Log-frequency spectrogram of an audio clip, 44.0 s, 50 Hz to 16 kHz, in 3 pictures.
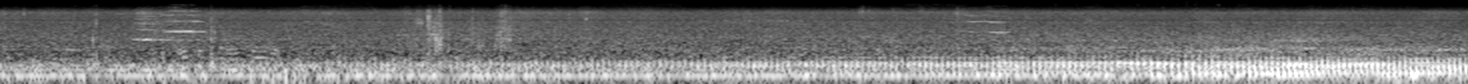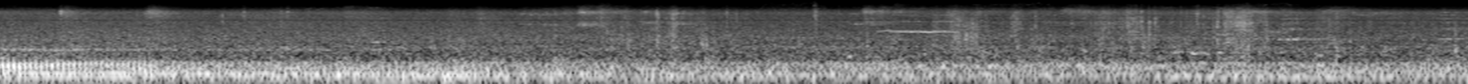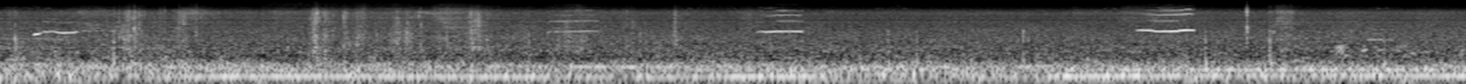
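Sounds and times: low outdoor hum: 0:00.0 - 0:44.0
vehicle engine rumbling: 0:00.0 - 0:44.0
soft rustles and clicks: 0:30.3 - 0:34.8
faint short whistle: 0:40.7 - 0:41.4.

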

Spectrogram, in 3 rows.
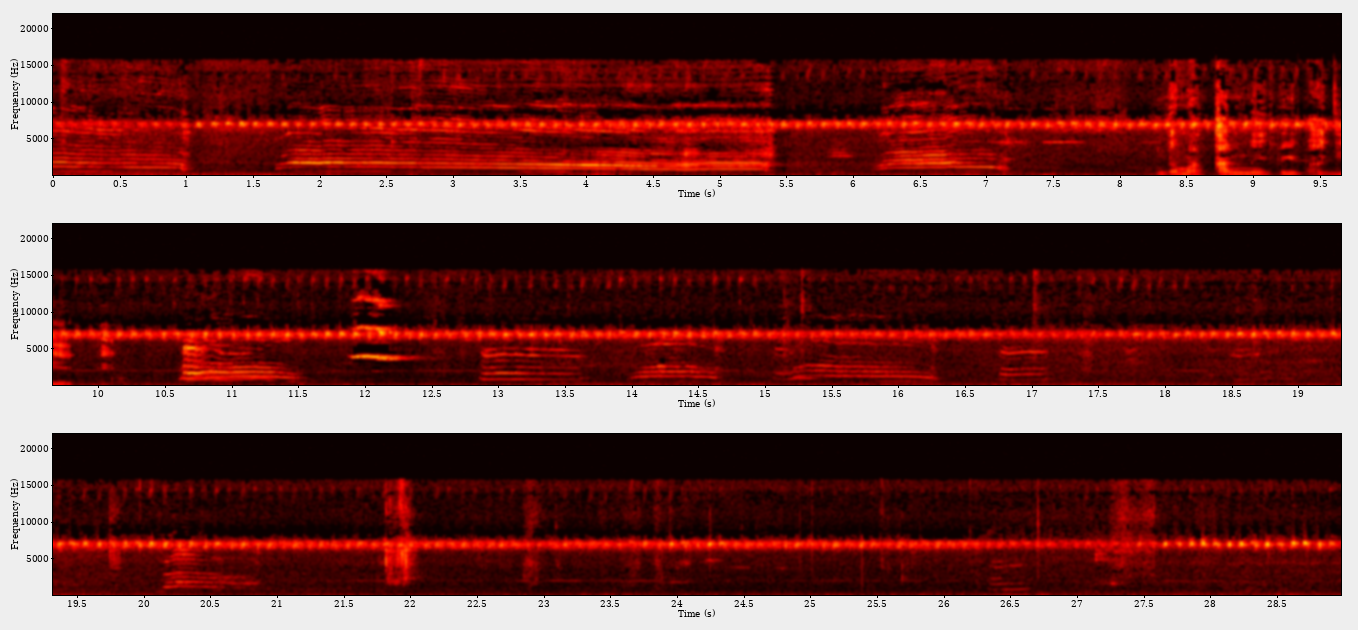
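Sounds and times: cats meowing: 0:00.0 - 0:05.5, 0:06.2 - 0:07.3, 0:10.6 - 0:11.6, 0:12.8 - 0:17.5, 0:19.7 - 0:20.9, 0:26.2 - 0:26.8.

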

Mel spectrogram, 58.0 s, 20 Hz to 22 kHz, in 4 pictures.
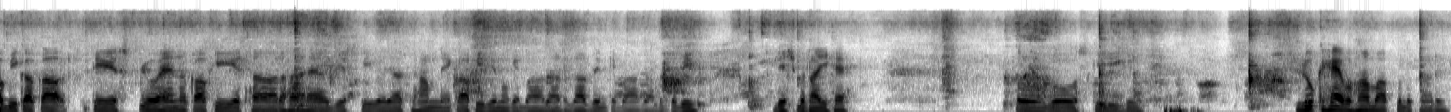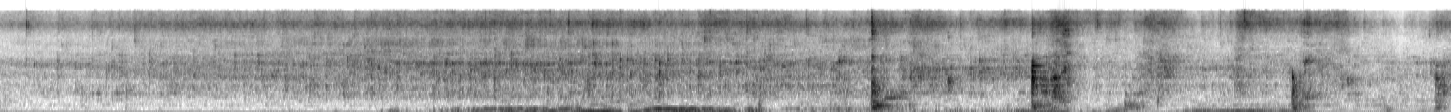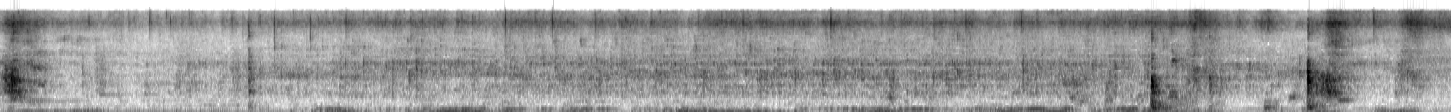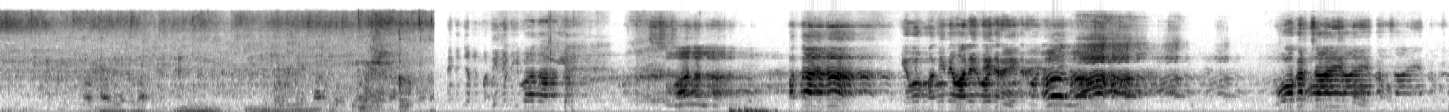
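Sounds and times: high sizzle: 0:00.0 - 0:47.9
metal spoon scraping a pan: 0:00.8 - 0:08.3, 0:08.9 - 0:13.3, 0:18.2 - 0:47.9.

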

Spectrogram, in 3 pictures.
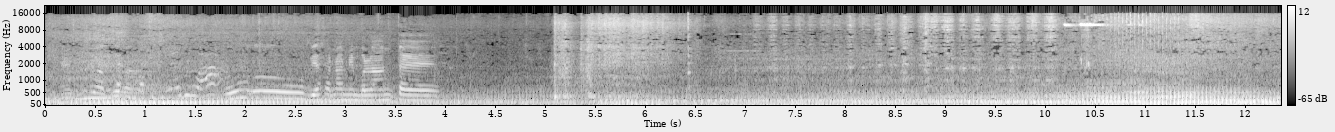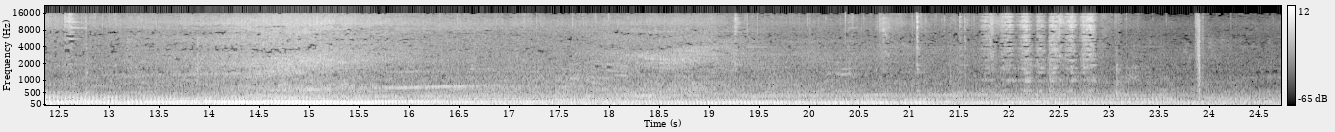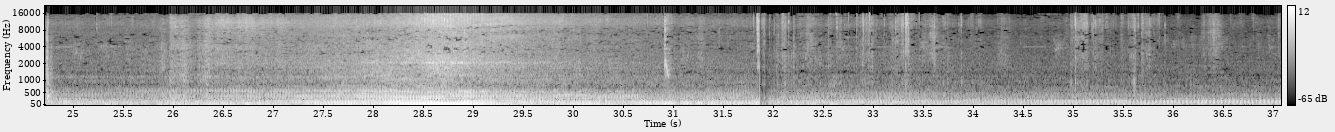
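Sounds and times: roadside traffic: 0:00.0 - 0:37.0
metal spatula scraping griddle: 0:05.1 - 0:10.9, 0:20.7 - 0:23.2.

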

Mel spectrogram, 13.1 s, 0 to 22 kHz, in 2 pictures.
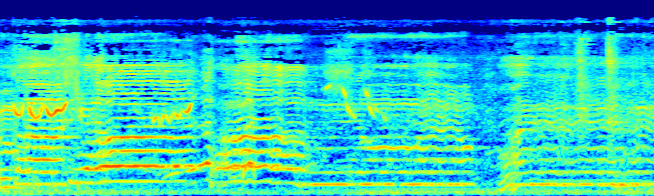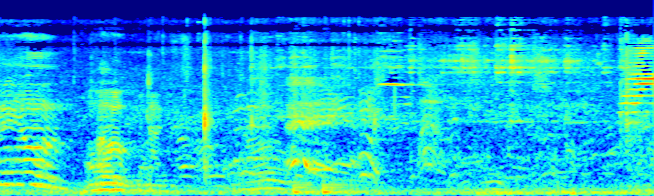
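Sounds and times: man singing: 0:00.0 - 0:07.9.

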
